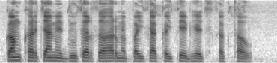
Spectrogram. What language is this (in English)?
Chhattisgarhi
